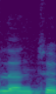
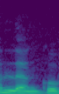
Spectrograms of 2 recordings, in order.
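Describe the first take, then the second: First: The middle consonant is a 'ch' sound. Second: The middle consonant is a 'k' sound. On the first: "तो हम लंचो भी कह सकते हैं" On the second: "वहाँ C H O से को पढ़ा जाता है"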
